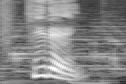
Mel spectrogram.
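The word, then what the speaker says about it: きれい: Did you pronounce de correctly? English native speakers often pronounce it like the R sound in English and say kirei. You should lightly tap the roof of your mouth with the tongue, but don't roll it. It's closer to an L in English.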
